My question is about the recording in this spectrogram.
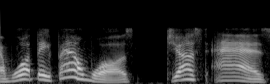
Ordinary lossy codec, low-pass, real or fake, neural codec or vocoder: Opus, 16 kbps; 5.4 kHz; real; none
